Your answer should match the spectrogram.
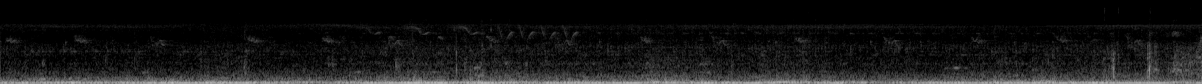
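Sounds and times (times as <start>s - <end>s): bird chirping: 0.0s - 12.0s
steady low rumble: 0.0s - 12.0s.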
